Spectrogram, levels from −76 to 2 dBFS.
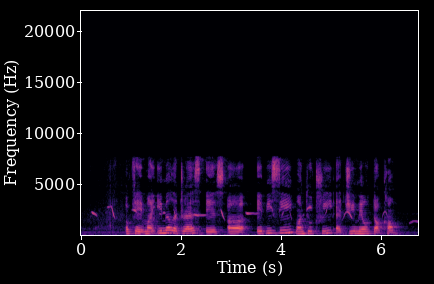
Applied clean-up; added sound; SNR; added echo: none; Chirp, tweet; 15 dB; none.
